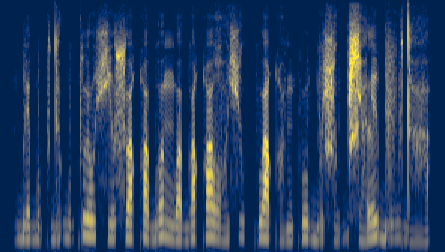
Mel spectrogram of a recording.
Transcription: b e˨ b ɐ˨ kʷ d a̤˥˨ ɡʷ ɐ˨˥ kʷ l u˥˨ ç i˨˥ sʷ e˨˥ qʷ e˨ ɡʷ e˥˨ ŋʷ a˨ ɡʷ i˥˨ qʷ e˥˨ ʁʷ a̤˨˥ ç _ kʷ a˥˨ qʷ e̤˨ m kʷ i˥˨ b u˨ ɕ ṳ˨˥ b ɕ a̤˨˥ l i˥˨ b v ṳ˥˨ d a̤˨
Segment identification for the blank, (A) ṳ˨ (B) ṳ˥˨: B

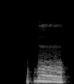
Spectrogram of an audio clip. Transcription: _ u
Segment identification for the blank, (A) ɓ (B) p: A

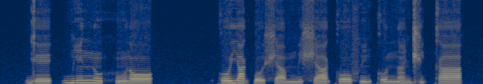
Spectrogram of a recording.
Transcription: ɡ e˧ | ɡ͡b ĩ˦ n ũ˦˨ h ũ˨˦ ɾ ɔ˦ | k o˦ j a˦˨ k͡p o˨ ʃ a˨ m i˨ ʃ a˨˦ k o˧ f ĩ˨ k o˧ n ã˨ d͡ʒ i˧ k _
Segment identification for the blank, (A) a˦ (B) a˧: A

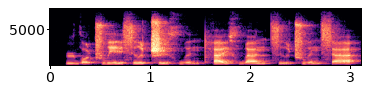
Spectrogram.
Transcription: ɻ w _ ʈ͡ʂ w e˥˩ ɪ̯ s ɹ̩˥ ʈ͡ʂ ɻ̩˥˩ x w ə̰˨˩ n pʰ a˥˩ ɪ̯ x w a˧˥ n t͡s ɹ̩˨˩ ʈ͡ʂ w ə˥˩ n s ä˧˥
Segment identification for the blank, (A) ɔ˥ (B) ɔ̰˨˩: B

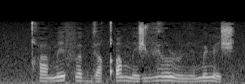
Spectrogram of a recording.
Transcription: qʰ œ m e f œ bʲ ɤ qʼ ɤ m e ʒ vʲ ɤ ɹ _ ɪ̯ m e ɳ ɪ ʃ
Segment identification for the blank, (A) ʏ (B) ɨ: B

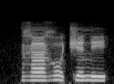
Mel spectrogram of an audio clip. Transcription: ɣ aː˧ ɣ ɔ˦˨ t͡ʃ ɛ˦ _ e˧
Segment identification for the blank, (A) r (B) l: B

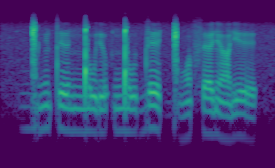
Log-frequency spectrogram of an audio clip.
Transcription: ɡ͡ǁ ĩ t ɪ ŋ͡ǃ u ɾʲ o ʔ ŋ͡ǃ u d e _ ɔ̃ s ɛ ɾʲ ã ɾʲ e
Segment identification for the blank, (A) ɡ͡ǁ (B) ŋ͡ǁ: A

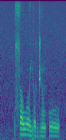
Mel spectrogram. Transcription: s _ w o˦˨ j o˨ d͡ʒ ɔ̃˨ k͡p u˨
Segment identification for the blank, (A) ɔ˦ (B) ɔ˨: A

